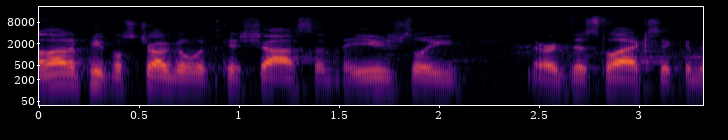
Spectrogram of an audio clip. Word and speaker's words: Cachaça: yeah, I'm pronouncing it correctly, yeah? Cachaça? Cachaça, right.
